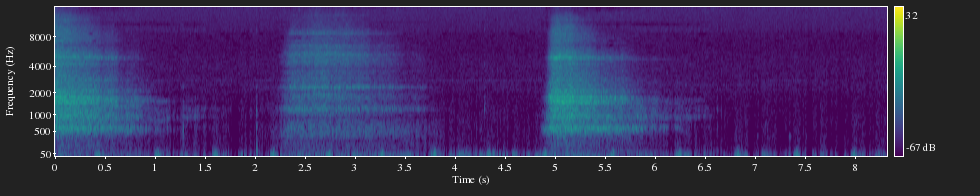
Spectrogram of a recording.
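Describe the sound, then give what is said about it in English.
Deep breaths are drawn and let out, a couple of soft, airy inhales and exhales heard faintly on their own with quiet pauses between them. “Okay. Deep breath.”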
